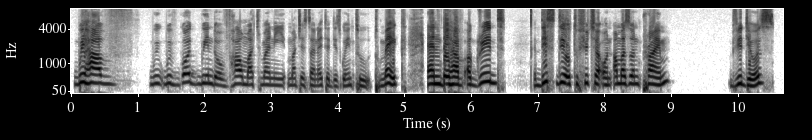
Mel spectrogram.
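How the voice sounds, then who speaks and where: A woman's voice: a little high, a little slow, dry recording. A woman hosting a football transfer news vlog, talking casually and animatedly to her viewers with lots of fillers, venting like a frustrated fan.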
